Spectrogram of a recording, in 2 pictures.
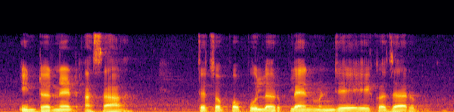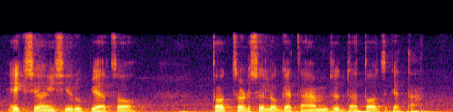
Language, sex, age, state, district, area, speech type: Goan Konkani, male, 30-45, Goa, Bardez, rural, spontaneous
